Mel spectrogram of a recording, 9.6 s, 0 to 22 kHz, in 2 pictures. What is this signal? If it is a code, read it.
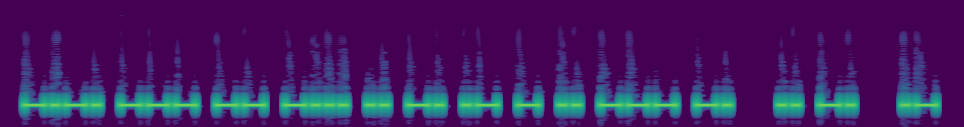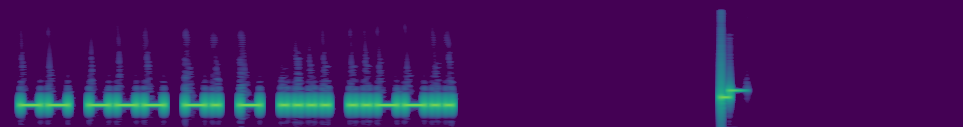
Morse code, heard as a keyed tone, about 36 wpm, 700 Hz. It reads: COMBINATION IN A MONTH?
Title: Sentences from Top 1000 Words - Review Part 6 - 35wpm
